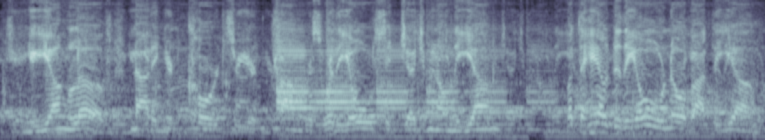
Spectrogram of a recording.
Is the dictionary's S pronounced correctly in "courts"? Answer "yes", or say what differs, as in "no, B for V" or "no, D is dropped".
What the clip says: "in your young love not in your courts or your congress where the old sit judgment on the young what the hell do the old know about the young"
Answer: yes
